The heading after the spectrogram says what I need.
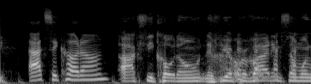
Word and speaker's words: oxycodone: someone with a high you pronounce it oxy cotton oxy codeine I pronounce it oxycodone oxycodone if you're providing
